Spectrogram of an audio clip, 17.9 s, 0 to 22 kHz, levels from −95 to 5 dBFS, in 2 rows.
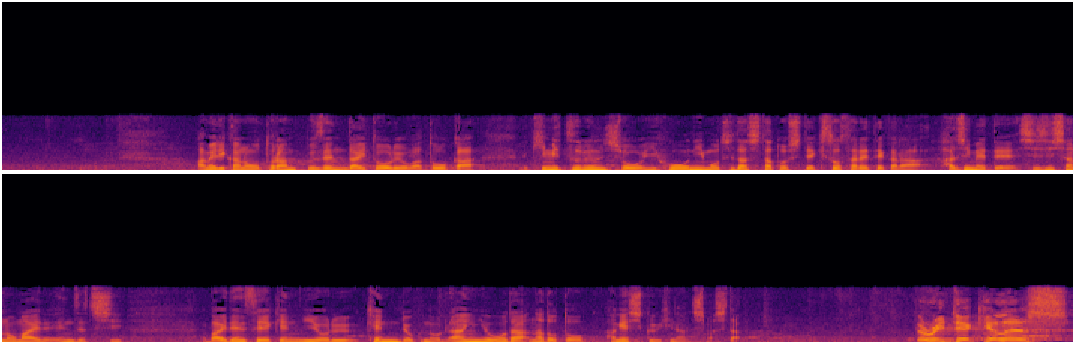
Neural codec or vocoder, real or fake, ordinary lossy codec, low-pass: none; real; none; 7.2 kHz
